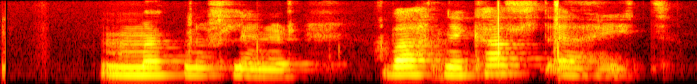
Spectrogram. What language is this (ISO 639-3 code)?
isl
